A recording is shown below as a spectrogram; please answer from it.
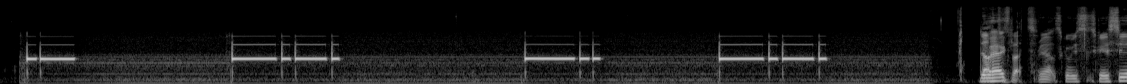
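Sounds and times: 
Morse code beeps spelling out letters: 0.2 - 0.9, 2.3 - 3.6, 5.2 - 6.1, 7.2 - 8.4
speech: 9.8 - 11.2.

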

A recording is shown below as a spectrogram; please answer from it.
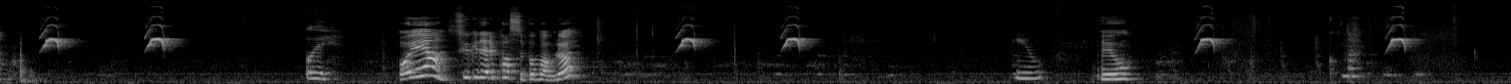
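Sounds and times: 
pet bird chirping and whistling in a bathroom: 0.4 - 2.0, 6.7 - 7.2, 7.8 - 8.2, 11.9 - 12.4, 13.8 - 14.2
speech: 3.1 - 3.4, 4.0 - 5.9, 11.0 - 11.4.

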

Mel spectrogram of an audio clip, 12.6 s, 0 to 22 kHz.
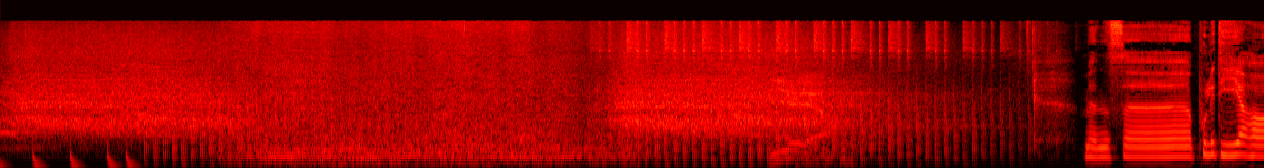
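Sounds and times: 
jet ski engines revving on water: 1.9 - 8.5
speech: 10.8 - 12.6.

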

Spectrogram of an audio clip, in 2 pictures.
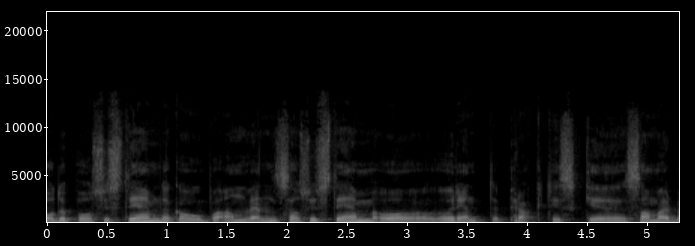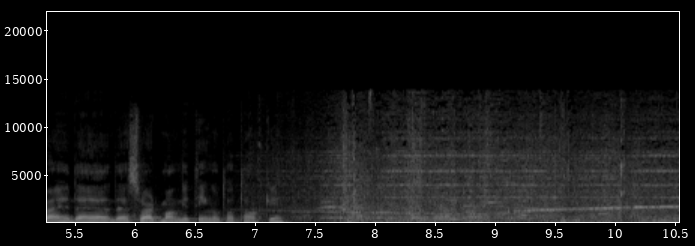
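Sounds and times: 
speech: 0.0 - 7.9
ambulance siren wailing at the government quarter: 7.0 - 10.5
voices: 7.2 - 10.4.

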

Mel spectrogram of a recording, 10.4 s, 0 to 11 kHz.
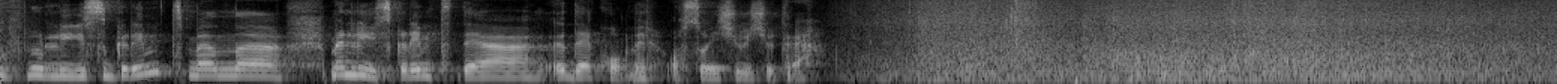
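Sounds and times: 
speech: 0.0 - 5.6
South China Sea waves crashing on the shore of Hainan Island: 5.6 - 10.3.

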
